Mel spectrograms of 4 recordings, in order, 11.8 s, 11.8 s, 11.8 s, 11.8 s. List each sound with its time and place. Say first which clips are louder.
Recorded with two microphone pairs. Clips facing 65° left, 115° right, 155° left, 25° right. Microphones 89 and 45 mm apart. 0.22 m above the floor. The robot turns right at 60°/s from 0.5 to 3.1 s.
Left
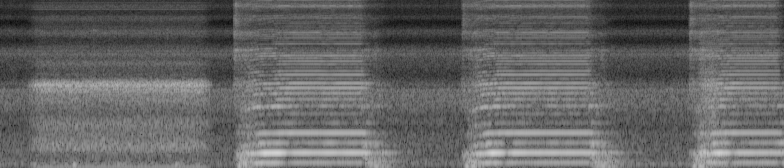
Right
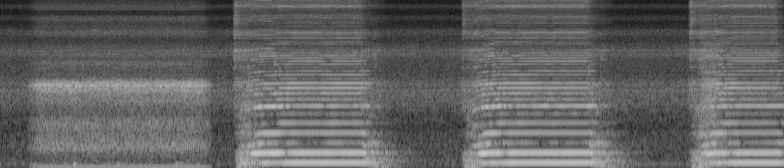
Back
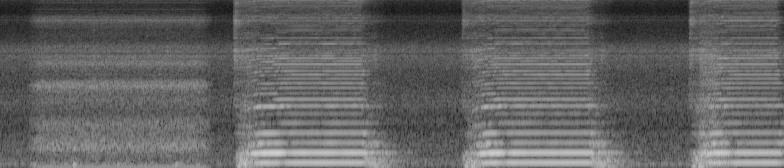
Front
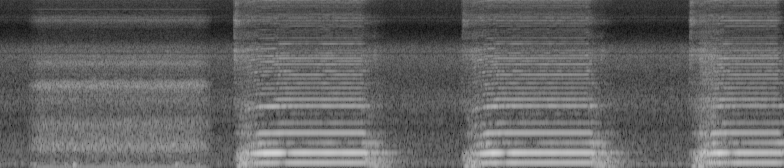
3.5 s a phone buzzing: left 1 dB, back 1 dB; 95° right, 2.0 m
